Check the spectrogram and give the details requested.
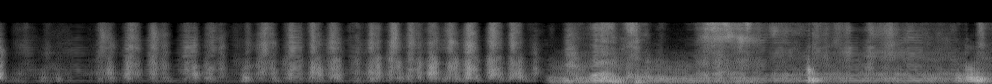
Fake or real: fake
